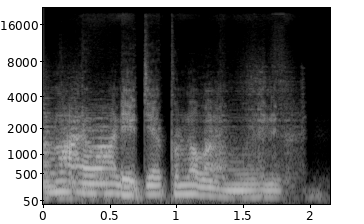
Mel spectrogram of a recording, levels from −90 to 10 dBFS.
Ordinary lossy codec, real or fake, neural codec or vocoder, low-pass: none; fake; codec, 44.1 kHz, 0.9 kbps, DAC; 19.8 kHz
